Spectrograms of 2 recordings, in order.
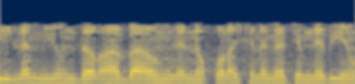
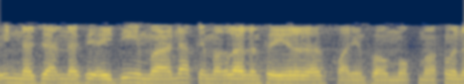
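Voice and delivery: normal talking voice

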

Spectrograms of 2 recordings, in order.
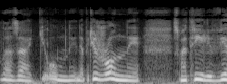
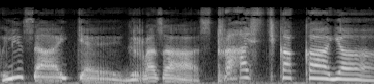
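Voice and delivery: hoarse, high, very slow cry, "какая" stretched; 6 semitones higher, 4 dB quieter than usual. Kuzya shouts down from above to Anfisa and Kolya, a hoarse shout. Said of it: "хрипло закричал Кузя".

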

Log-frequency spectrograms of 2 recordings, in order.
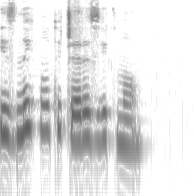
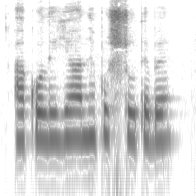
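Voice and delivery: ordinary delivery

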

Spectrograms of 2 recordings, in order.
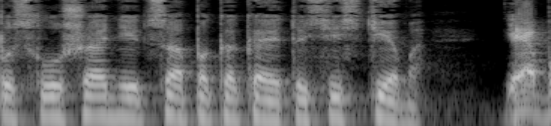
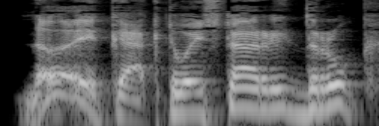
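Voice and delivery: mocking, sardonic, sarcastic tone, pitched up; 5 semitones higher than usual. Speaking to a companion in a long-familiar routine: sarcastic question. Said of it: "саркастически осведомился Цап".

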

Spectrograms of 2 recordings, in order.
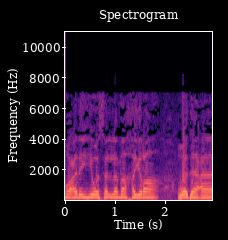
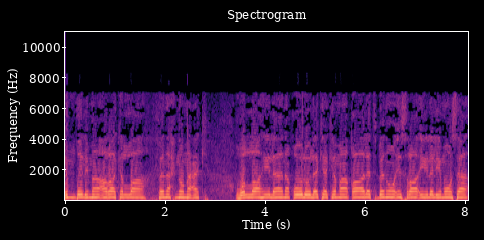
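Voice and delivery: plain

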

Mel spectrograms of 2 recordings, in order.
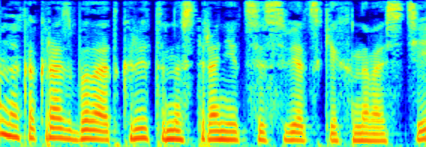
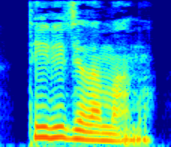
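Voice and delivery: plain reading voice

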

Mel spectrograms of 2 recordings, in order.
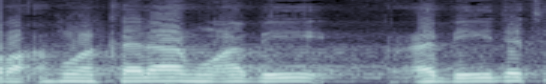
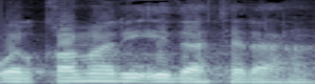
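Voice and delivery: ordinary talk, nothing marked

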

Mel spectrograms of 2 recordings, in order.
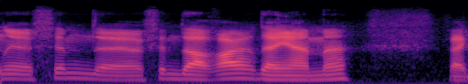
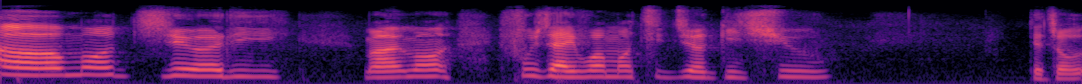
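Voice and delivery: put-on girly voice, pitched much higher; 6 semitones higher than usual. Asked by a friend to do a Harley Quinn voice, she performs it. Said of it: "Une petite voix de blondinette".

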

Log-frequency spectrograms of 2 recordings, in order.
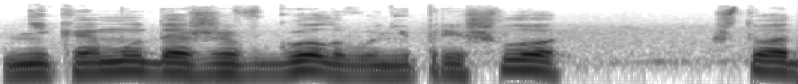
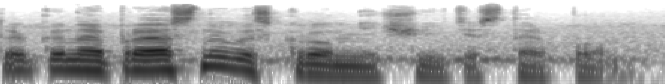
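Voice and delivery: plain reading voice

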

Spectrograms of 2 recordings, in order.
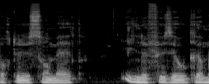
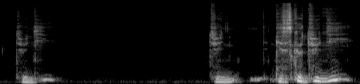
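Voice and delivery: faint, trembling, faltering stammer, pitched up; 7 semitones higher than usual. A man stammers his question to a woman who just spoke: stammering, faint and trembling. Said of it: "il balbutia d'une voix éteinte, tremblante".

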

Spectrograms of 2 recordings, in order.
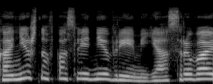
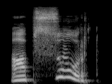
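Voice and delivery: sudden, explosive outburst. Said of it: "Его вспышка заставила людей за соседними столиками оглянуться".

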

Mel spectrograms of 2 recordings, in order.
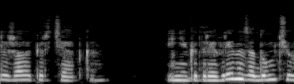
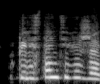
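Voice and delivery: high, loud shout with composure cracking; 7 semitones higher, 5 dB louder than usual. Polina, unable to pretend calm any longer, yells at Anne; shouting, losing composure. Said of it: "закричала Полина, не в силах больше притворяться спокойной".

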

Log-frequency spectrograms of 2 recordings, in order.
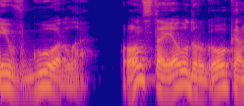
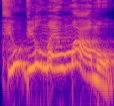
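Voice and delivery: piercing, very high, loud shriek; 5 dB louder than usual. In a story, the narrator's cousin confronts a gunman: shrieking. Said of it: "завизжал Нил".

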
